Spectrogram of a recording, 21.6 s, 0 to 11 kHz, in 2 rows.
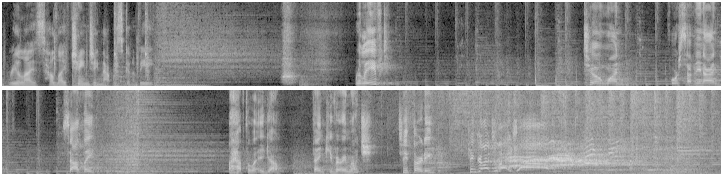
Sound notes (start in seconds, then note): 4.1 exhales; 5.6 soft, tense music playing; 18.0 girls cheering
